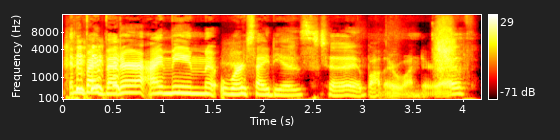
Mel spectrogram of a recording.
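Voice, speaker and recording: Higher-voiced woman, joking casually. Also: animated, a little slow, bright, forceful tone, no room sound. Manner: joking, teasing. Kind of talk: casual chat.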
